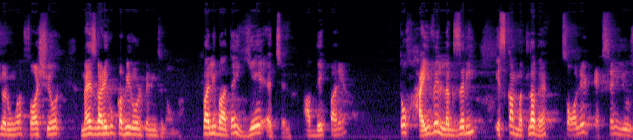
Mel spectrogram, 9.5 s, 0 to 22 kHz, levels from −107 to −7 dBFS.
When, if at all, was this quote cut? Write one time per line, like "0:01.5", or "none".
0:03.0
0:08.4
